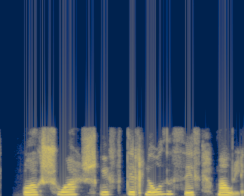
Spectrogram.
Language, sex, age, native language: Icelandic, female, 8, Icelandic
